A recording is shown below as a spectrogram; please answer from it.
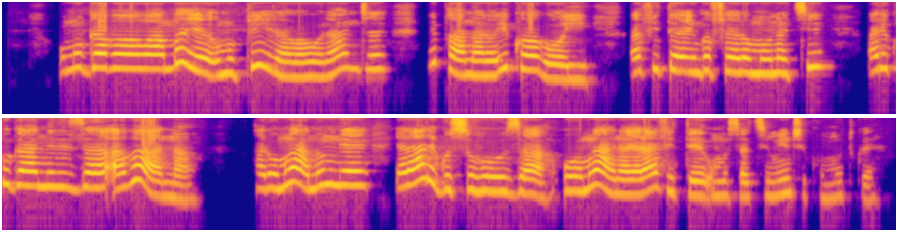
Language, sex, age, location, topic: Kinyarwanda, female, 25-35, Kigali, health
